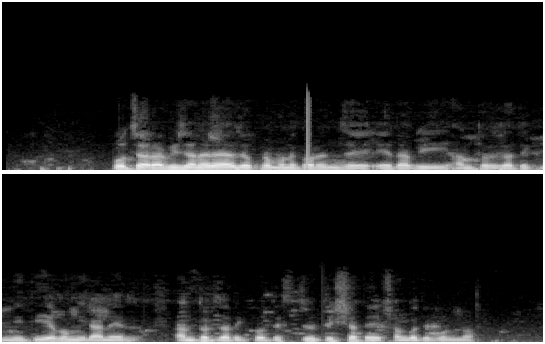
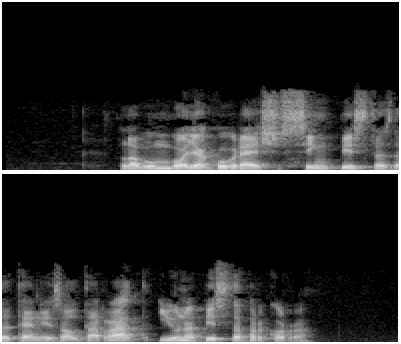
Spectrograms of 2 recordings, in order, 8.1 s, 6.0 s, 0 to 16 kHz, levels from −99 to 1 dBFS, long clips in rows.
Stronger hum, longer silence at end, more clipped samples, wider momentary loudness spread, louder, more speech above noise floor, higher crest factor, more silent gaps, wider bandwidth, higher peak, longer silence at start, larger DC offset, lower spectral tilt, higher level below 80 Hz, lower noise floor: neither; second, 0.5 s vs 0.7 s; neither; first, 11 LU vs 8 LU; first, -18 LUFS vs -22 LUFS; second, 32 dB vs 57 dB; about the same, 16 dB vs 18 dB; neither; second, 6.6 kHz vs 7.8 kHz; about the same, -2 dBFS vs -4 dBFS; about the same, 0.85 s vs 0.9 s; neither; first, -10.5 dB/octave vs -5 dB/octave; first, -48 dBFS vs -54 dBFS; second, -48 dBFS vs -78 dBFS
